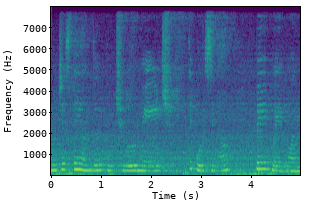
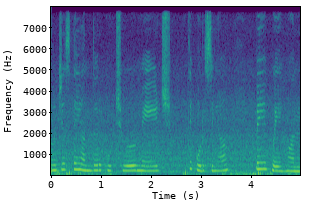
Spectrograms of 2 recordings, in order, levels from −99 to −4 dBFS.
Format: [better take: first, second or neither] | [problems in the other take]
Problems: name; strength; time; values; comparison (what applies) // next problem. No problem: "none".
second | room echo; dies away in 2.1 s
